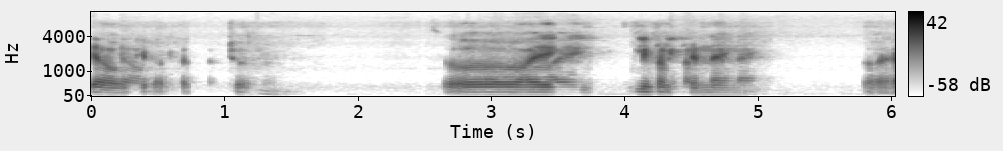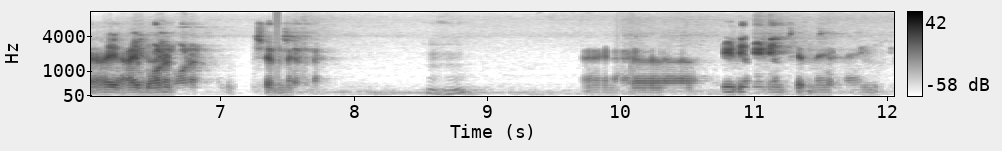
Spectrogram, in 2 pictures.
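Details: Adult male with puberphonia (previously high-pitched, female-like voice, sometimes dual voice), speaking after voice therapy; pre-therapy recording 4 Nov 2020; voice now reported stable; puberphonia after voice therapy.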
